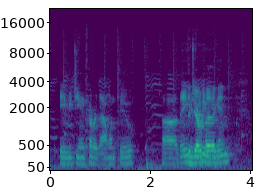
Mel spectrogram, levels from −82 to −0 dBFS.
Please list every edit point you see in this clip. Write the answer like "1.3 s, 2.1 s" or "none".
none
